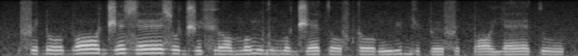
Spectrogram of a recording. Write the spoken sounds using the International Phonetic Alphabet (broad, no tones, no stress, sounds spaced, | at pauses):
f e ɗ oː b ɔː d͡ʒ ɛ z ɛː z o d͡ʒ ø fʲ ɔː m o m ɡ u m o d͡ʒ ɛ t̪ oː f ʈ oː ŋ͡m y bʲ ø p ø f e ɡ͡b ɔː j ɛː t̪ u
